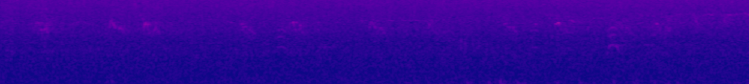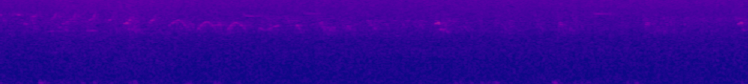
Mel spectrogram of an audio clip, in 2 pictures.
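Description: Near silence: faint, distant birds chirping in short scattered calls over a low background hiss, with a few soft low thumps about halfway through and near the end.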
